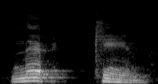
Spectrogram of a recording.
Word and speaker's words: napkin: este sonido se pronuncia, como les digo, en medio de lo que sería la A y la E torpe, aquí en medio. Su sonido es este. A, A, na, nap, nap.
